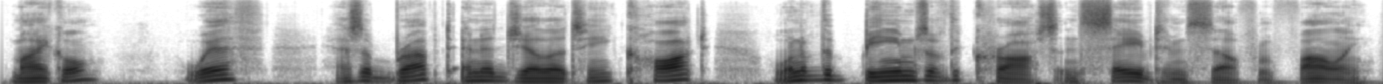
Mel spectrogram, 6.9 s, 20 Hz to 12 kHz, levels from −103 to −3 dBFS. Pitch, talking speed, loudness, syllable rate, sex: 100 Hz, 165 wpm, -22 LUFS, 4.9 syllables/s, male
